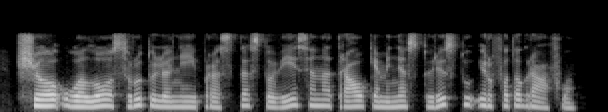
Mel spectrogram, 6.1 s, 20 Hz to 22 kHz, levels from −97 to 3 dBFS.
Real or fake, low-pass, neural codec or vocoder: fake; 7.2 kHz; codec, 16 kHz, 8 kbps, FunCodec, trained on Chinese and English, 25 frames a second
